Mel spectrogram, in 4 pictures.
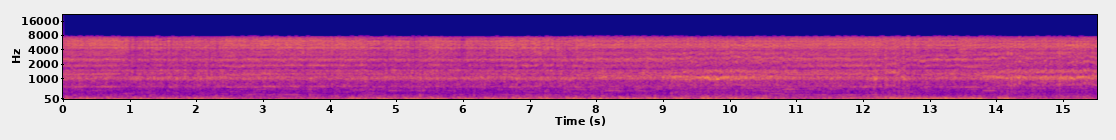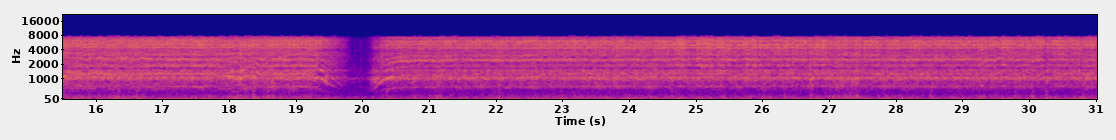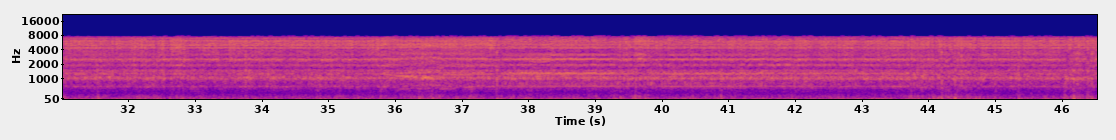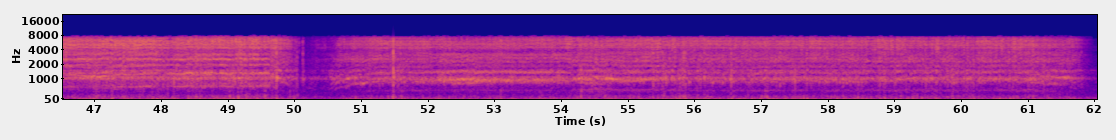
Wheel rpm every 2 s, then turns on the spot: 160, 160, 170, 170, 160, 170, 160, 160, 160, 110, 120, 170, 170, 170, 170, 170, 170, 170, 160, 170, 170, 170, 170, 160, 140, 80, 120, 120, 120, 120, 90.
none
